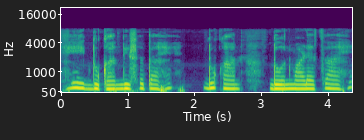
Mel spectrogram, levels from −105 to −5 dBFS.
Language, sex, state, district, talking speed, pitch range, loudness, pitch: Marathi, female, Maharashtra, Sindhudurg, 125 wpm, 195-215 Hz, -15 LUFS, 200 Hz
